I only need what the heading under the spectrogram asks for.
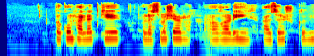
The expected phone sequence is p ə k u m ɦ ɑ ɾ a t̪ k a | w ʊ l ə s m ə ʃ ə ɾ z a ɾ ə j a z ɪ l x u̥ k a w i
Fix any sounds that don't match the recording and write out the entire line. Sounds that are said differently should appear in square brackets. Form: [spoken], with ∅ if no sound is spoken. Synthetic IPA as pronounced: p ə k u m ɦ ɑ [l] a t̪ k [e] | w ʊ l ə s m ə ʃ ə ɾ [ɣ] a [ɽ] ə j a z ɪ l [ʃ] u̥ k a w i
